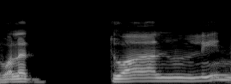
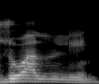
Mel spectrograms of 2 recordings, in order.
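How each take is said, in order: First: The last word begins with a d-like sound. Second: The last word begins with a z-like sound. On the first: The speaker calls it right. "ওয়ালা দোয়াল্লিন নাকি জোয়াল্লিন?" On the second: The speaker calls it wrong. "জোয়াল্লিন বলবেন না, বাংলাদেশে জোয়াল্লিন বলে।"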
